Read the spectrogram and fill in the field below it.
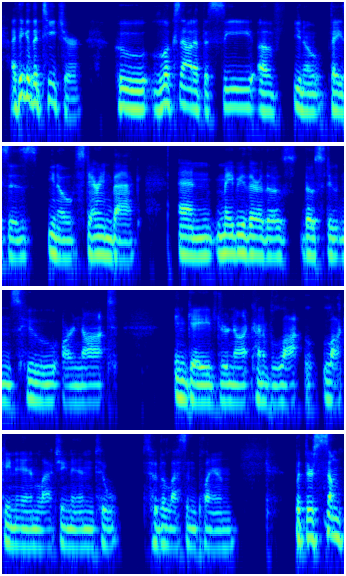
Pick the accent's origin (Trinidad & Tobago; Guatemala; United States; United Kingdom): United States; Virginia; I grew up in Virginia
